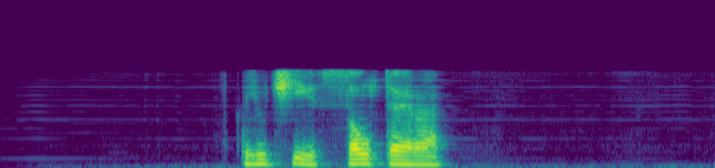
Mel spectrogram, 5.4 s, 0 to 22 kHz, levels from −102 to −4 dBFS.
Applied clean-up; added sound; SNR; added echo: neural mask model DeepFilterNet 3.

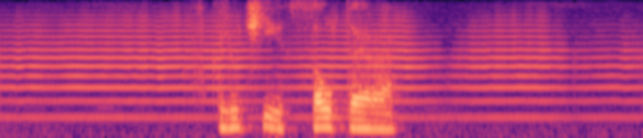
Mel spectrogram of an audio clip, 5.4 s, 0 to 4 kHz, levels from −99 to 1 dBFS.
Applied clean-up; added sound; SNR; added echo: none; Trumpet; 5 dB; none.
